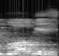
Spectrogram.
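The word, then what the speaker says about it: mortgage: हैं मोग ठीक है तो इसकी spelling M ओ आर टी जी ए जी ई है बट इसका प्रोनंसिएशन है मगज ठीक है टी साइलेंट रहता है रेगुलर वर्ब है मगज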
